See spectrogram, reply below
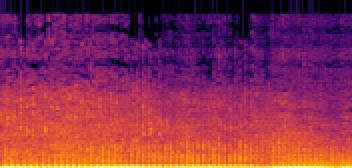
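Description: A brisk, even single-cylinder putter holds steady with no knocks or misses, so the rebuilt engine is running cleanly.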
